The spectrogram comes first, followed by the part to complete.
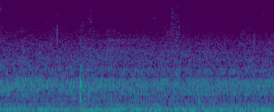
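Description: Quiet outdoor background with a low, steady rumble and a single faint tick about half a second in.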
